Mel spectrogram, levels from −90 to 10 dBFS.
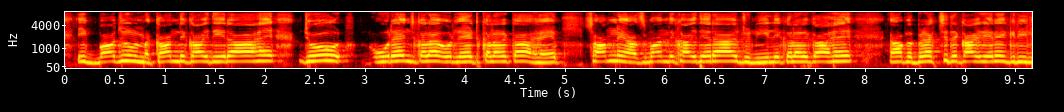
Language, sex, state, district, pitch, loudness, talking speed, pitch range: Hindi, male, Maharashtra, Sindhudurg, 255 Hz, -16 LUFS, 210 wpm, 245-260 Hz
